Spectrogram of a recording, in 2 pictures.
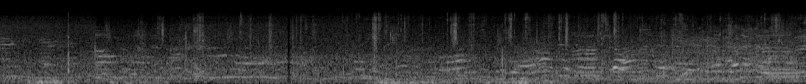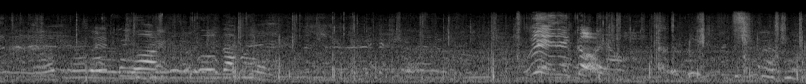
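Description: Many young children chatter and call out nearby.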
